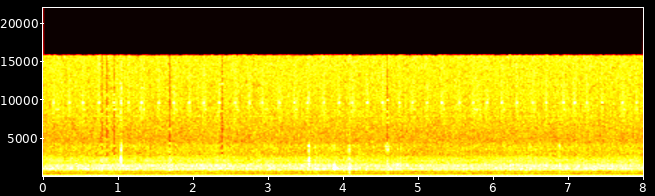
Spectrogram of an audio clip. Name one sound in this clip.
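Tyres hum steadily on a wet road as a car drives along.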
